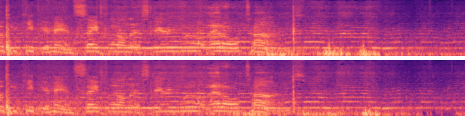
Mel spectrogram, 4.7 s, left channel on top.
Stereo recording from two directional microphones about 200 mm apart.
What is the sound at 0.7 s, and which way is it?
Speech, 15° left (ahead or behind).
